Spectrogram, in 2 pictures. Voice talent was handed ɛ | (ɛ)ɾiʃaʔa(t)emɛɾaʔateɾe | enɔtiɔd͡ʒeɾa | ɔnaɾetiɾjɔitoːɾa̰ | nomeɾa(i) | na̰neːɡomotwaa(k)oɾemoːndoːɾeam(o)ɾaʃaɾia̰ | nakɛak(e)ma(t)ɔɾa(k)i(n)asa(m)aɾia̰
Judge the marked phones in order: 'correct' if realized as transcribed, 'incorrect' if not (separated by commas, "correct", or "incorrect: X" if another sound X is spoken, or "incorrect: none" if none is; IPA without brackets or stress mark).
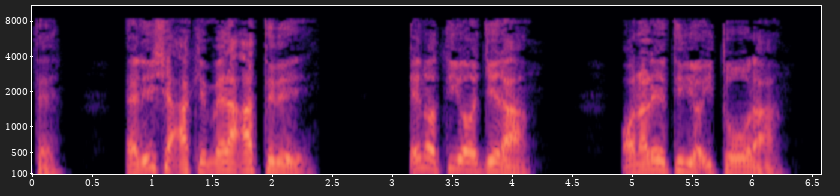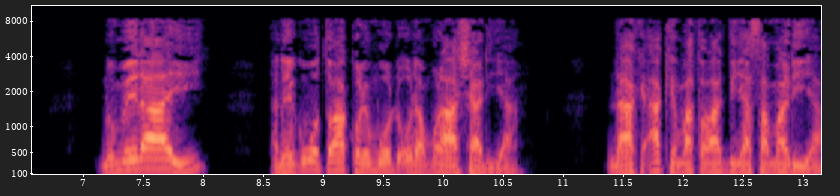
correct, incorrect: k, correct, correct, correct, correct, correct, incorrect: ɡ, incorrect: ɲ, correct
